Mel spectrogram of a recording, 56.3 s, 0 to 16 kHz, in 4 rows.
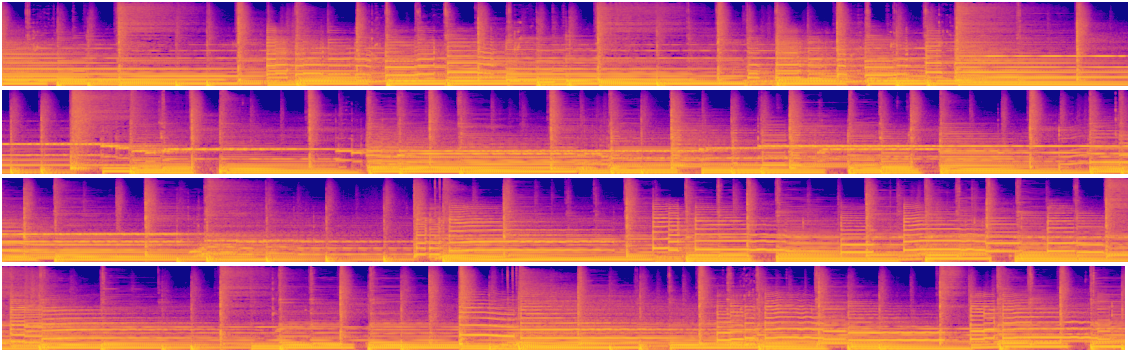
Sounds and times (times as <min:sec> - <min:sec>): Music: 0:00.0 - 0:56.2.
